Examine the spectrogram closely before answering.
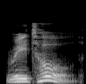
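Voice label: "retold", British English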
